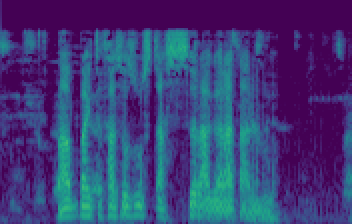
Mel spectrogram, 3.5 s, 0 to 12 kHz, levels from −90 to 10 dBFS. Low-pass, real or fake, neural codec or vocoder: 7.2 kHz; real; none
